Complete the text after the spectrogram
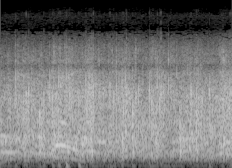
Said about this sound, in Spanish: Dele fuerte ese aplauso al Señor.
